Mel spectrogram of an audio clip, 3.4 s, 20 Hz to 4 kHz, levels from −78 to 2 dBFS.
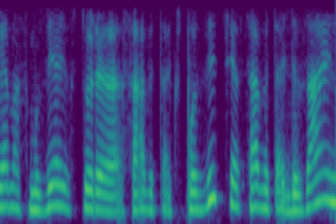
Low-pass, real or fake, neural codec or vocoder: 3.6 kHz; fake; codec, 16 kHz in and 24 kHz out, 1 kbps, XY-Tokenizer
